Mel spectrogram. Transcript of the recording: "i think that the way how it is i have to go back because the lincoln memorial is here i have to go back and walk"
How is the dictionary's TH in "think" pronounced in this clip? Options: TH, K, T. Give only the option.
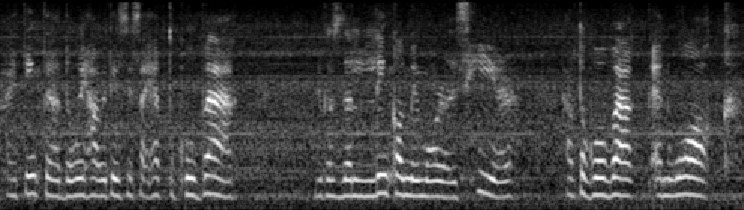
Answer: T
